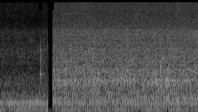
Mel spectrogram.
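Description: Rabbit fries in a pot with a loud, steady sizzle and crackle that runs close and unbroken, after a brief lid clatter near the start.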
